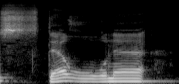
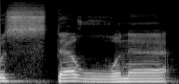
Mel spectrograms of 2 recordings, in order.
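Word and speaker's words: استغنى: yang ke-7 ar-ra'ahu istaghna, huruf ghain sempurnakan lagi aliran suaranya. Tadi sudah betul Pak Irfan ditebalkan namun masih belum terdengar aliran suaranya. Ya, jadi bisa disempurnakan. Saya contohkan ar-ra'ahu istaghna, ar-ra'ahu istaghna.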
